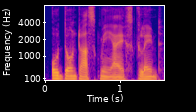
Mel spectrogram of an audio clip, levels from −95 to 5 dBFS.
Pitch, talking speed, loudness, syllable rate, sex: 95 Hz, 225 wpm, -19 LUFS, 5.7 syllables/s, male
